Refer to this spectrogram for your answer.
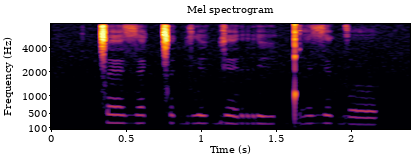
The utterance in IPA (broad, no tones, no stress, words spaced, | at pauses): ǀɛzɛǀɪɡ liɡe riɡ͡ǃezɪ ɡɤ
